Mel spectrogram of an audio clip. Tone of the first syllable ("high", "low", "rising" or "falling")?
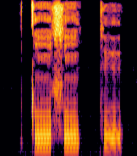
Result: high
